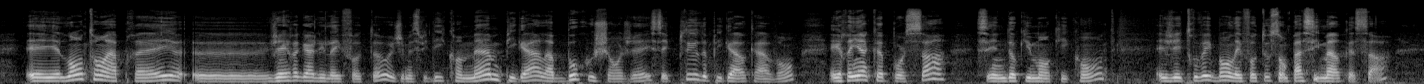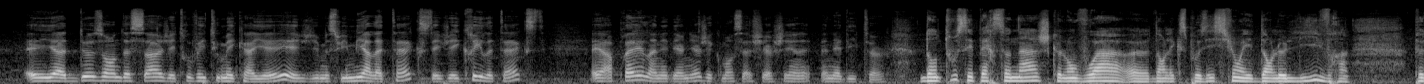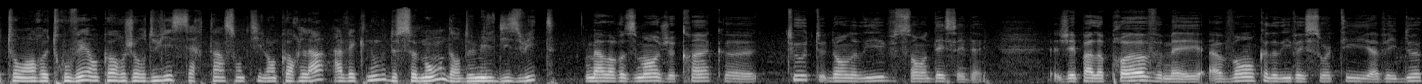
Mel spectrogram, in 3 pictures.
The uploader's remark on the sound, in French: Arles 2018, une émission enregistrée Cour du docteur Fanton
